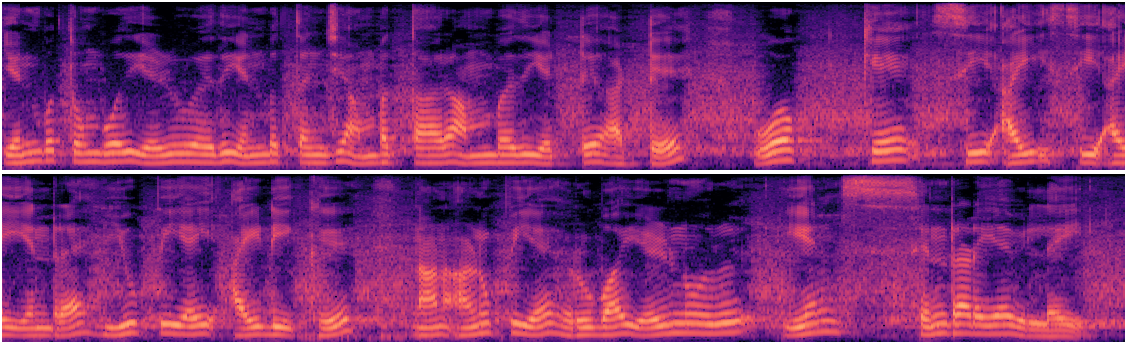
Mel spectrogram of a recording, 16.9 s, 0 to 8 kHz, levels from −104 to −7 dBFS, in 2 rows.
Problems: none marked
